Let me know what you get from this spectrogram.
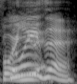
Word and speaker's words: Louisa: It's Louisa. L-O-U-I-S-A.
